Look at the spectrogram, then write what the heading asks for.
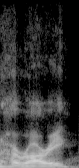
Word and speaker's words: Harrari: And my name is Harrari. Rhymes with Ferrari.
